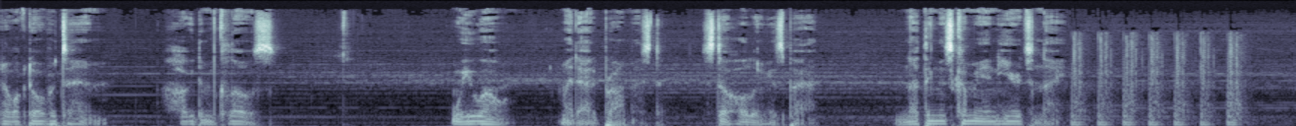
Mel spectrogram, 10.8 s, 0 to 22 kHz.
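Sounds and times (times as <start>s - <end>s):
speech: 0.2s - 2.4s, 3.8s - 9.6s
heavy knocking on a door: 8.9s - 10.5s.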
